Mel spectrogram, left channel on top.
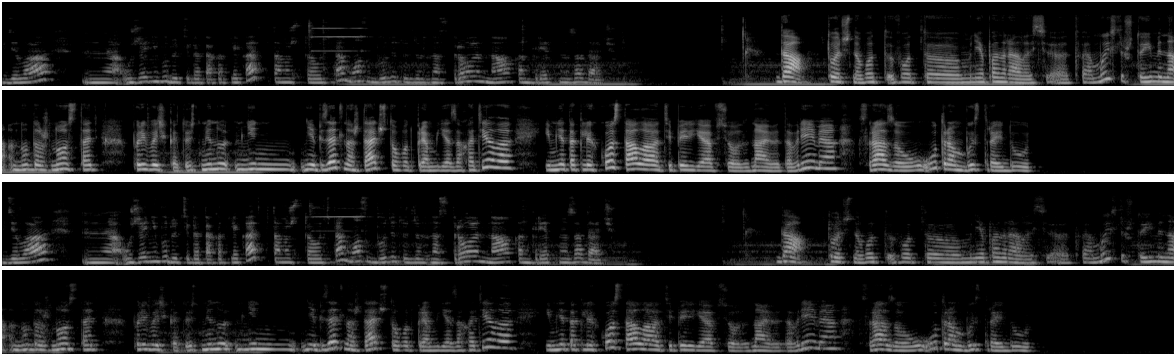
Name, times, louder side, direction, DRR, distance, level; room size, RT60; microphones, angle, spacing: voice 1, 0.0-6.1, right 2 dB, 30° right, 0.6 m, -37 dB
Engine, 2.9-4.4 5.2-6.4 7.2-8.5 9.2-10.5 11.2-12.5 13.2-14.4, left 4 dB, 55° left, 0.9 m, -48 dB
voice 2, 7.4-22.0, left 5 dB, 90° left, 0.4 m, -29 dB
3.1 x 2.8 x 3.9 m
head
